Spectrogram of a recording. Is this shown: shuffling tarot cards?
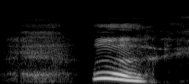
no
